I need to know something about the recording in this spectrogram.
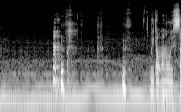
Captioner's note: laughter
